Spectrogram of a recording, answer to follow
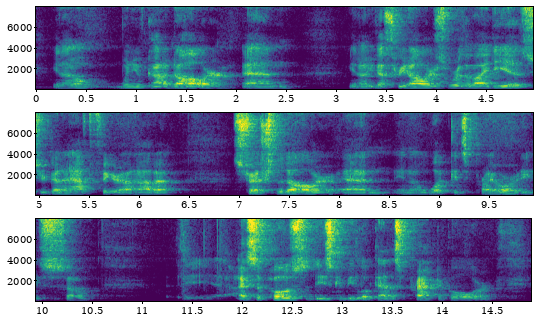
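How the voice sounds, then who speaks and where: A man with an American accent speaks at a moderate pace in a fairly low voice, with ordinary pitch variation, audible room echo and noticeable background noise. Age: 60s. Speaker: experimental musician. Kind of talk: interview. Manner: hesitant, many fillers.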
